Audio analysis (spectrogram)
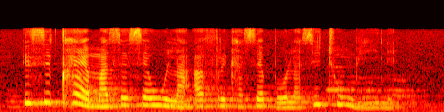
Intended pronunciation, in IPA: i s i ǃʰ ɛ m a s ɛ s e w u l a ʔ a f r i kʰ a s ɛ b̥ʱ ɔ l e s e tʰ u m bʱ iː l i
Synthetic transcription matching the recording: i s i ǃʰ ɛ m a s ɛ s e w u l a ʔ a f r i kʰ a s ɛ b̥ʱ ɔ l a s i tʰ u m bʱ iː l ɛ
